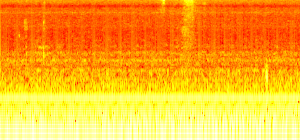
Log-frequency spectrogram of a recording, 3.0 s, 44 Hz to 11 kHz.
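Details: 2014 Nissan Rogue with 49,000 miles, which came in running rough with misfire codes for cylinders 4 and 2, random misfires and lean codes. After the coil and spark plug tune-up it has a low, steady, smooth idle with no stumble, running good.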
